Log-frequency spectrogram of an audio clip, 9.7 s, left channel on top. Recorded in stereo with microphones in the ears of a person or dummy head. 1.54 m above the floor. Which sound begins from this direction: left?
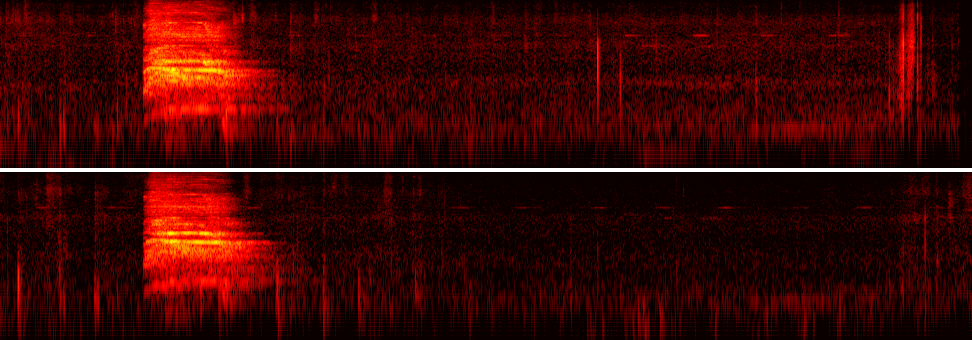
A scream, at 1.4 s.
